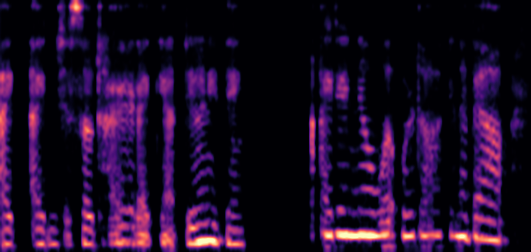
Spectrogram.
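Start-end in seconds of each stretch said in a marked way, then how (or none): 0.0-2.1 mock crying, put-on tearful tone. Retelling what someone said while crying on the phone: imitating someone crying. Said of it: "I remember her crying to me on the phone saying".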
